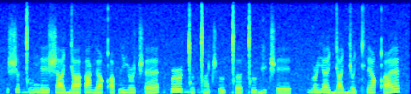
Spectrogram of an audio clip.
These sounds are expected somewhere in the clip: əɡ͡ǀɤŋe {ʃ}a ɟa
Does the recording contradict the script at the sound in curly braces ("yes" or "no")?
no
